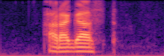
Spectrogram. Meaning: 1. sail of a ship 2. curtain 3. nuptial chamber 4. wine-press
- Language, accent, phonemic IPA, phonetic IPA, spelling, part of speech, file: Armenian, Eastern Armenian, /ɑrɑˈɡɑst/, [ɑrɑɡɑ́st], առագաստ, noun, Hy-առագաստ.ogg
